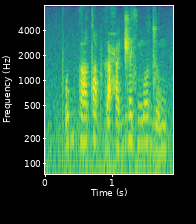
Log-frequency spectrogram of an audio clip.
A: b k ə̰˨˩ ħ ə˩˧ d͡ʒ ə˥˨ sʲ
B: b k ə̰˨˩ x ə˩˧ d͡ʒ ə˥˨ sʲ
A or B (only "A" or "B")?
A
